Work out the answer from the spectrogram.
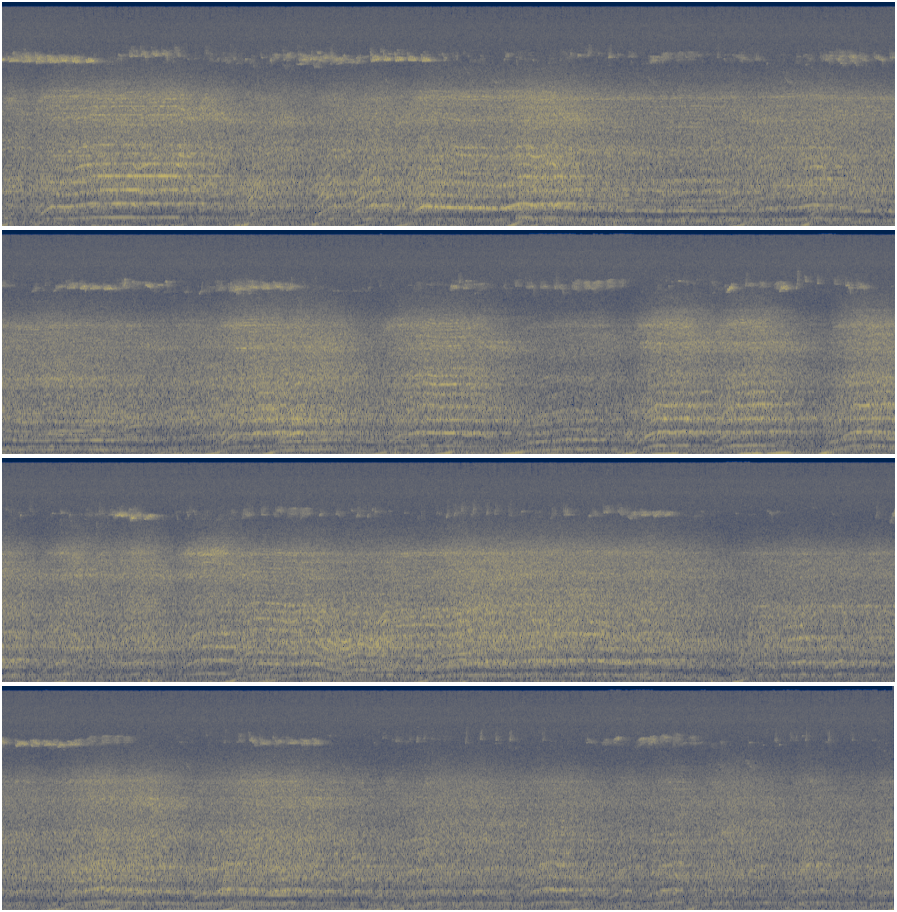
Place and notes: Sudeikių sen., Lithuania, woodcutters
mechanical woodcutters chorus in the forest's ambience
Voverynė, Lithuania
